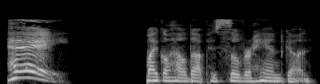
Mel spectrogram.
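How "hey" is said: sharp angry shout. A narrator's reading. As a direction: yell to cut them off. Gunman shouting at captives.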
